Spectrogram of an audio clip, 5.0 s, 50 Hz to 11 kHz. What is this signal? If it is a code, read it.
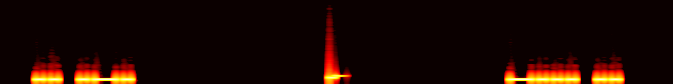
Morse code, heard as a keyed tone, about 22 wpm, 700 Hz. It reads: IR BI
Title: Top Two Letter Combinations in Words 22wpm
